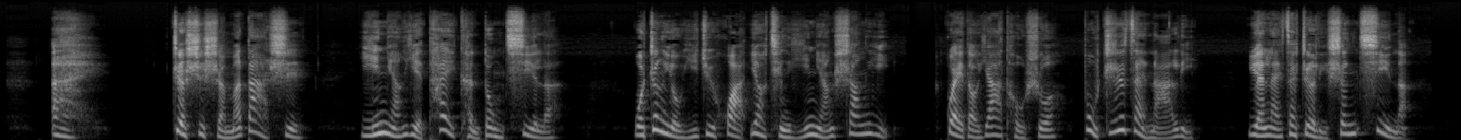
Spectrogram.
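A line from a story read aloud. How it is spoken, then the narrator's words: Sighing. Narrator (Chinese): 探春便叹气说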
